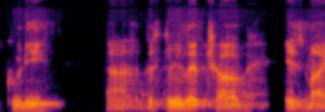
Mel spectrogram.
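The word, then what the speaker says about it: 끄리: In Korean, this is pronounced guri.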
